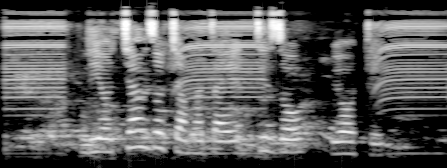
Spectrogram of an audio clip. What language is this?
Swahili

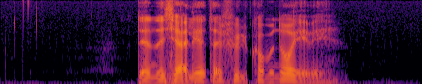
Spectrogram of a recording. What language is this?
Norwegian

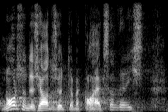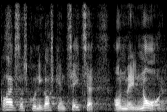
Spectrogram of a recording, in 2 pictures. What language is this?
Estonian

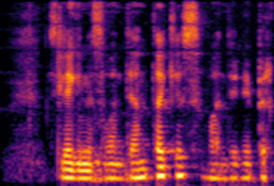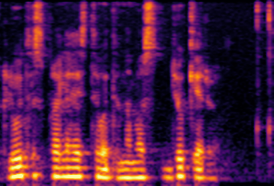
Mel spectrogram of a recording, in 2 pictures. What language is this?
Lithuanian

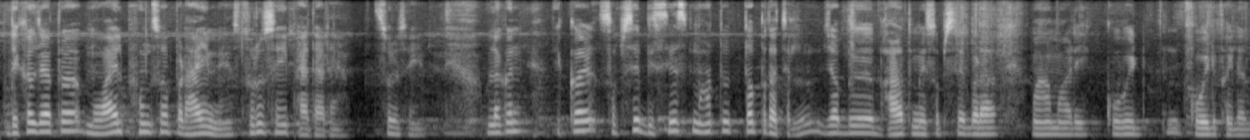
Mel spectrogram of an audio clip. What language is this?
Maithili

